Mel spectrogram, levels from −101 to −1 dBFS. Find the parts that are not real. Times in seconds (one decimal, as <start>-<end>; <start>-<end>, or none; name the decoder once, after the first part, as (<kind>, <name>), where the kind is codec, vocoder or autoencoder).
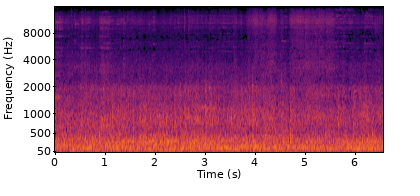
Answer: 0.0-4.0 (vocoder, Vocos); 4.7-5.4; 6.0-6.6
